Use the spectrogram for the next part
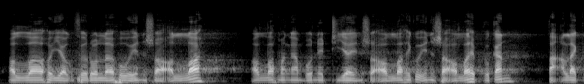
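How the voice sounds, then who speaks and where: A man giving a religious study lecture, explaining slowly and acting out prayers in a raised, pleading voice. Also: low-pitched. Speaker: religious teacher. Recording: long hall reverb.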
